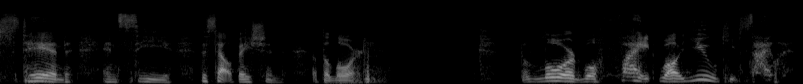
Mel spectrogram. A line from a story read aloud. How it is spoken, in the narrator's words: this whisper would be in their ear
